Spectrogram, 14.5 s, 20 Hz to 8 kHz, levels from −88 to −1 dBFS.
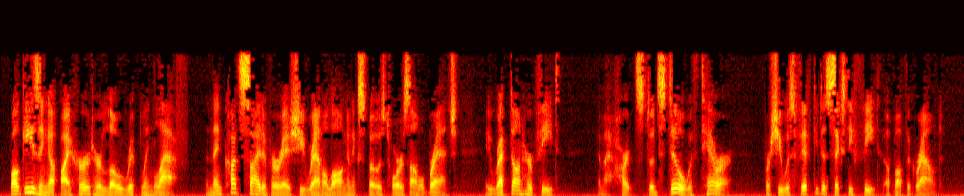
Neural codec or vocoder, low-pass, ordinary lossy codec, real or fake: codec, 16 kHz, 0.3 kbps, FocalCodec; 7.2 kHz; MP3, 24 kbps; fake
